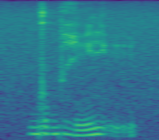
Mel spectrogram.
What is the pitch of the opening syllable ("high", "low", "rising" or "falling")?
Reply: high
